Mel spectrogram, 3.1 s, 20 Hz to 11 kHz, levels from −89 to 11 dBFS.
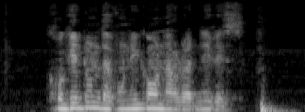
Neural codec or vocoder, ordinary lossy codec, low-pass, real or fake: none; AAC, 32 kbps; 9.9 kHz; real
